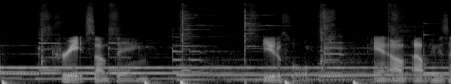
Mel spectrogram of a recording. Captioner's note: metal clinking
